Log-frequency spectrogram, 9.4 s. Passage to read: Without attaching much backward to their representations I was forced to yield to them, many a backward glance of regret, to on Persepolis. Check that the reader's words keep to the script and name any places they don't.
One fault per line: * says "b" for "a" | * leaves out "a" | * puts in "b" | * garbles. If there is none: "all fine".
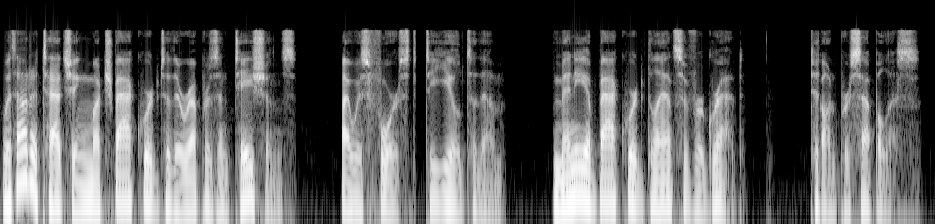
all fine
